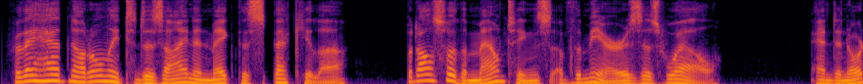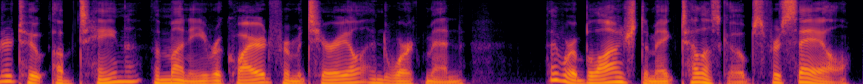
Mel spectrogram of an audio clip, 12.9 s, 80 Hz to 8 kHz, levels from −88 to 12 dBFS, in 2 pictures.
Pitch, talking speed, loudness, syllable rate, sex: 125 Hz, 185 wpm, -16 LUFS, 5.5 syllables/s, male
